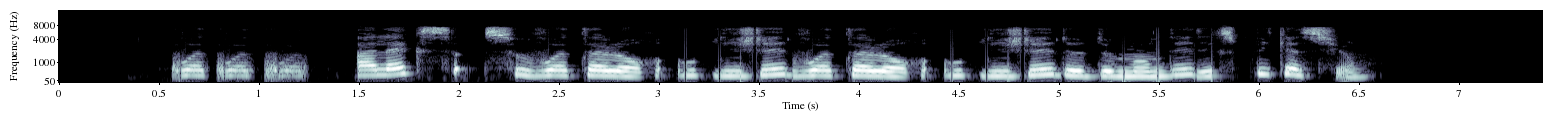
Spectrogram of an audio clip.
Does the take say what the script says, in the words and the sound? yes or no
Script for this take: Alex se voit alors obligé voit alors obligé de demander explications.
no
